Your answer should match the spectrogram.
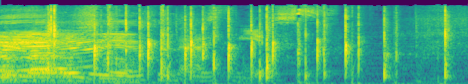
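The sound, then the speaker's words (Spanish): A voice trails off at the start, then a small group breaks into scattered applause: a couple of seconds of irregular, sharp claps that thin out toward the end. “Muy bien, muy bien, un aplauso,”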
